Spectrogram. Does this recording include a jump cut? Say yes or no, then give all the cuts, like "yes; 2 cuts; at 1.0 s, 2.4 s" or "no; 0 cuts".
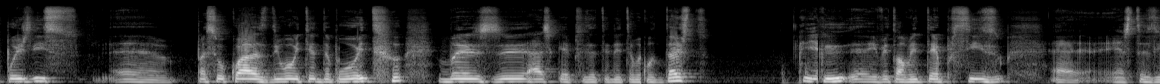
yes; 3 cuts; at 3.4 s, 6.4 s, 8.2 s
